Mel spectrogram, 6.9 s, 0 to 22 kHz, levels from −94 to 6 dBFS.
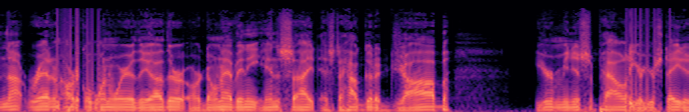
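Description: Processor overload crackle occurs from 0.57 to 1.02 s, between "not read" and "way or the other", and again from 6.25 to 6.69 s. Dozens of buffers, each a few milliseconds long, miss their deadline and are skipped. The resulting run of hard-edged gaps sounds like gritty, tearing crackle over the speech.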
